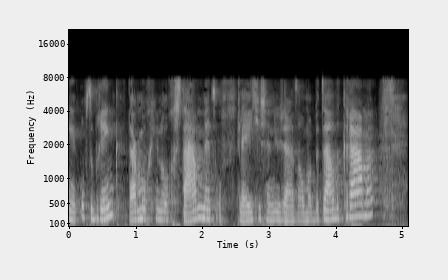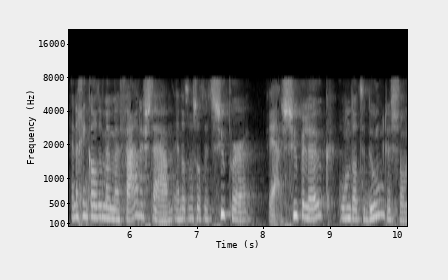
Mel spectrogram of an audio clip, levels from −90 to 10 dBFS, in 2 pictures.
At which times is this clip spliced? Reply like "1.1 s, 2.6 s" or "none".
2.5 s, 9.1 s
